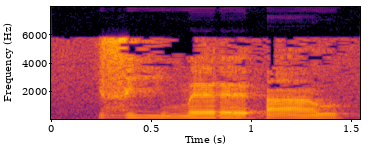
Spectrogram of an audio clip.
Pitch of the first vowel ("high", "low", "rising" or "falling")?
falling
